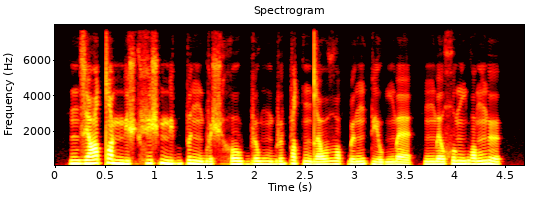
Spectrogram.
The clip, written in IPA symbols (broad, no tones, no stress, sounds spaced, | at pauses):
n z e w tˤ o mʲ ø ʃ fʲ e ʃ mʲ ø b p e ŋ b ə˞ ʃ h o w b ø w m b ʏ pʲ u tˤ n d ø w ðˤ u k͡p ʏ ŋ pʲ o w ŋ͡m ɛ | ŋ͡m e χʷ ə˞ ŋ w ɔ ŋ ʏ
